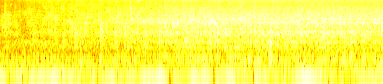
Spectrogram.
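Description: Half a spoon of cumin seeds and a sprig of curry leaves sizzling in hot oil for a tindora fry curry, a steady close hiss building slightly and holding with no talk.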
